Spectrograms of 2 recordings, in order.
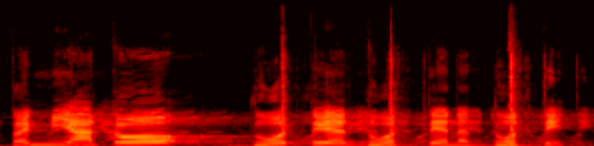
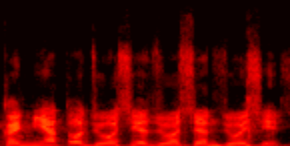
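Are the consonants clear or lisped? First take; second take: lisped; clear. First: The consonants are swapped in a childish lisp. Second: The consonants are pronounced clearly and normally. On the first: "આની થોડીક જીભ જલાય" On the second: "એટલે એવું કહેતો હતો"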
